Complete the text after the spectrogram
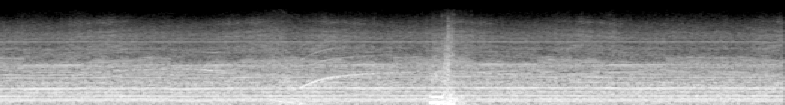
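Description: A car engine hums steadily as the car drives fast along a road.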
